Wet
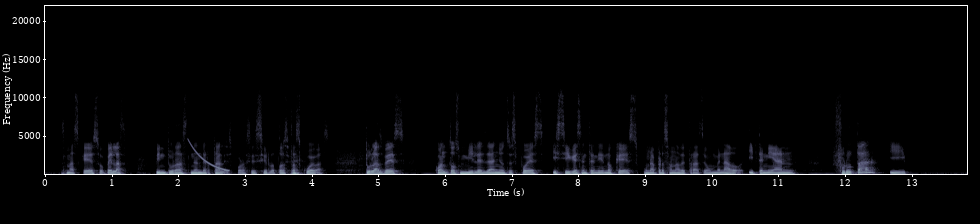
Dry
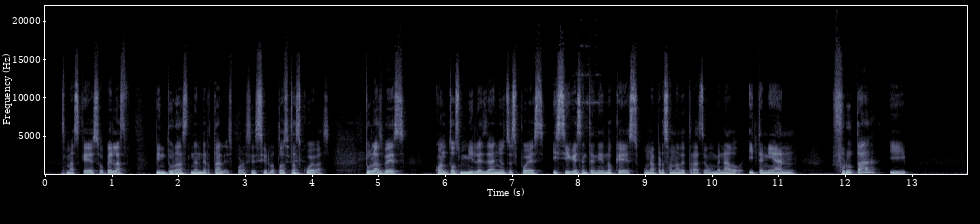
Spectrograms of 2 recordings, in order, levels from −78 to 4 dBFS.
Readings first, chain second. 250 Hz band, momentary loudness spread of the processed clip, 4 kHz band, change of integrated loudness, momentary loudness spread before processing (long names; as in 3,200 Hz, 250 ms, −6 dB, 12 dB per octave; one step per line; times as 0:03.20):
−4.0 dB, 9 LU, −14.5 dB, −5.5 dB, 9 LU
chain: sound drawn into the spectrogram fall, 0:02.13–0:02.76, 460–4,700 Hz −34 dBFS
head-to-tape spacing loss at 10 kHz 31 dB
level −3.5 dB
